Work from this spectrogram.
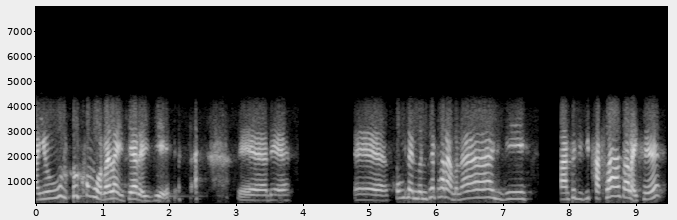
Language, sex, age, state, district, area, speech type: Bodo, female, 45-60, Assam, Kokrajhar, rural, conversation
